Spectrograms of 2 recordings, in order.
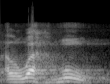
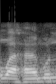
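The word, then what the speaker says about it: الوهم: Dikatakan al-wahmu. Jangan antum bacanya keliru ya, karena wahamun lain lagi. Al-wahmu bisukuni al-ha.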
